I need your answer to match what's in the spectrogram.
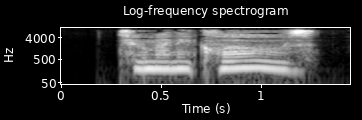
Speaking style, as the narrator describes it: I said breathlessly

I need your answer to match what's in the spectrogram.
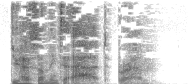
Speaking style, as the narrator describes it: my father asks

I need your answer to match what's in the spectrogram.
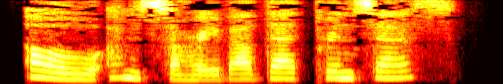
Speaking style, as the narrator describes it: she says sweetly

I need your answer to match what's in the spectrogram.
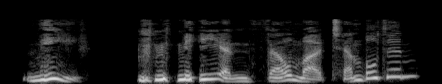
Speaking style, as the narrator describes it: Walt choked out between fits of laughter

